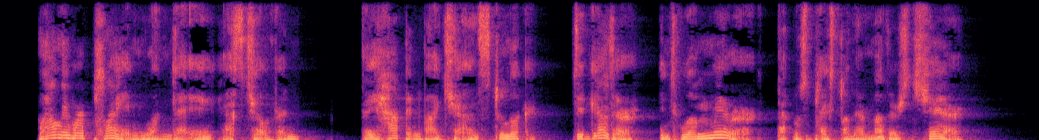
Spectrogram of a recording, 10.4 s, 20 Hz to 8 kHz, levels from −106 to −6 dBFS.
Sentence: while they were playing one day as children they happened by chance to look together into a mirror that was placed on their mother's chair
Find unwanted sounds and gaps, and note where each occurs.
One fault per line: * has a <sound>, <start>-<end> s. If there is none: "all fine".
all fine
